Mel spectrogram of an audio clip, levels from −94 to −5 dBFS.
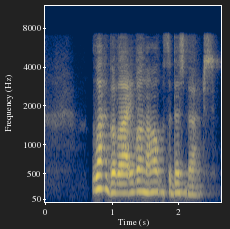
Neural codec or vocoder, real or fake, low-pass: codec, 16 kHz, 0.5 kbps, FunCodec, trained on Chinese and English, 25 frames a second; fake; 7.2 kHz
